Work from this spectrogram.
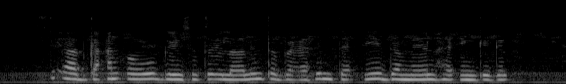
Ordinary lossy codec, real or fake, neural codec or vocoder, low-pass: AAC, 32 kbps; real; none; 9.9 kHz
